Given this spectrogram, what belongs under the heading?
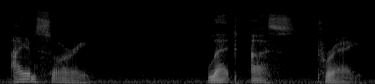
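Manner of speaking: very soft, low and slow; measured, tender words with space between them; humble apology. Acted. Spouse apologizing and inviting the other to pray, gently. Models apology and call to prayer.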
